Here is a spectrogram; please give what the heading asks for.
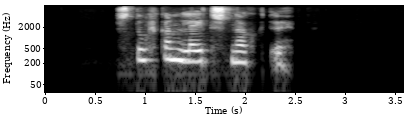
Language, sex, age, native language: Icelandic, female, 40-49, Icelandic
